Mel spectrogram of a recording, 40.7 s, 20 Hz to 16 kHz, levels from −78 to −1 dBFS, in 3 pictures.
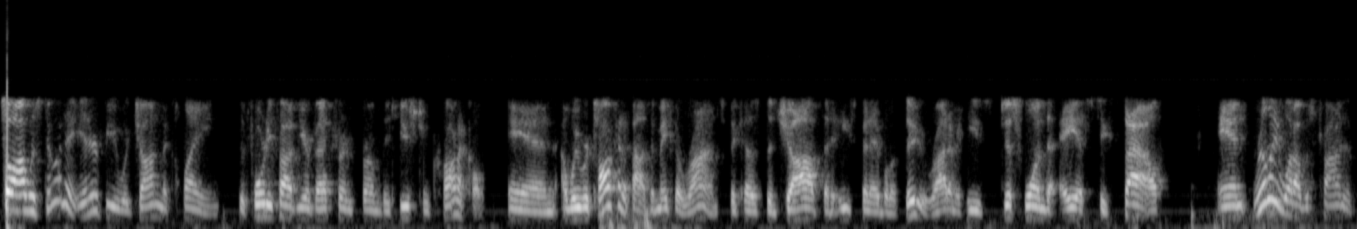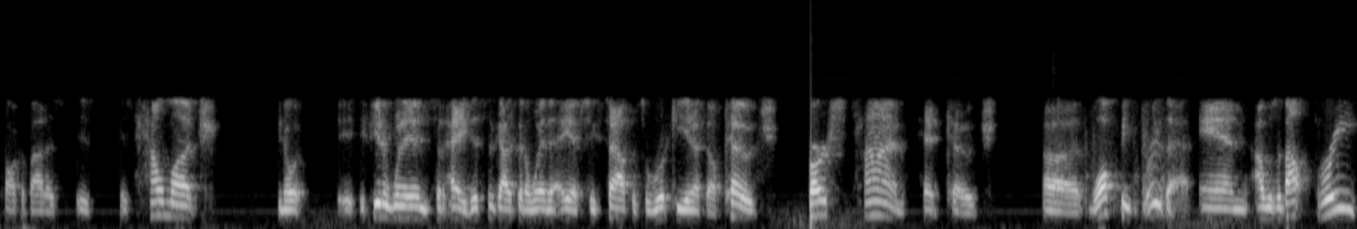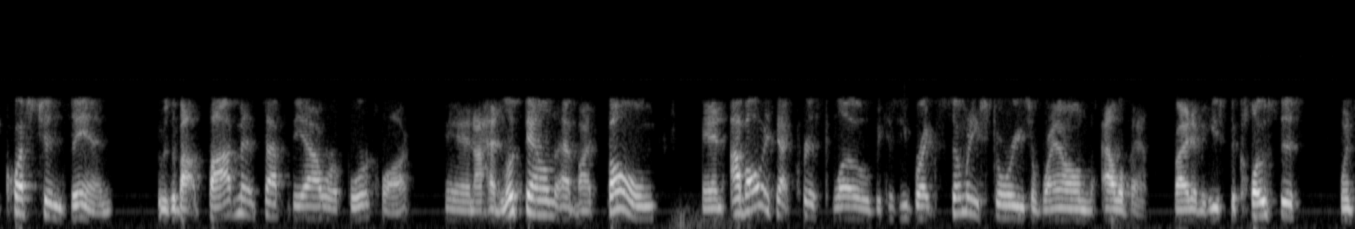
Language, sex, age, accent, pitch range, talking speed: English, male, 40-59, American, 125-190 Hz, 205 wpm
